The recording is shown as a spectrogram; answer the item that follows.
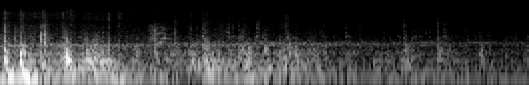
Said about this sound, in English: Try a gallop. On to St. Albans.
